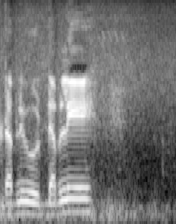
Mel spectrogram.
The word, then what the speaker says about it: Wasta: Okay, there's a magic word in UAE called Wasta, WASTAA, or WAASTAA. See how I WAASTAA. That's an Indian, or my way of saying it. You ask a Brit, W, how do you say? WAISTAI.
